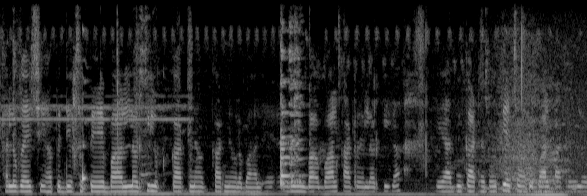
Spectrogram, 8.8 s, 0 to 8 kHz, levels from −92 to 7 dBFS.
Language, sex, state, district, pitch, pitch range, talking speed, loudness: Hindi, female, Chhattisgarh, Balrampur, 200 Hz, 195-205 Hz, 225 wpm, -32 LUFS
